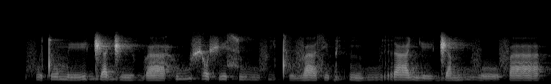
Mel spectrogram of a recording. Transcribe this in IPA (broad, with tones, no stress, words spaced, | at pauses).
fʊ˨to˦meː˨˦ d͡ʒa˦d͡ʒeː˨ɡʷaː˨ huː˦ʃɔ˦ʃe˦ suː˦˨fi˦tʰʊ˨ va˦˨sɪ˦ ɓi˦k͡pĩ˨βuː˦ raː˦ɲeː˨d͡ʒa˦muː˦ voː˨ faː˦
